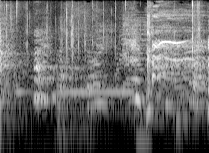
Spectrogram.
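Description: Background music with short high-pitched vocal cries over it.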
